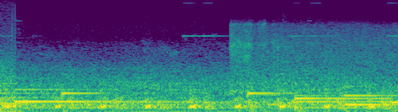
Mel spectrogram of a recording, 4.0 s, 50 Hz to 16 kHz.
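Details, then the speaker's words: Antenatal fetal monitor (CTG) producing trace with uterine activity transducer at top of uterus: regular soft pulsing thumps of the baby's heartbeat, about 135 a minute, with tones and music in background. "the machine produces a continuous graph of both of these referred to as the trace the machine also produces a beating or puling sound that represents your baby's"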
